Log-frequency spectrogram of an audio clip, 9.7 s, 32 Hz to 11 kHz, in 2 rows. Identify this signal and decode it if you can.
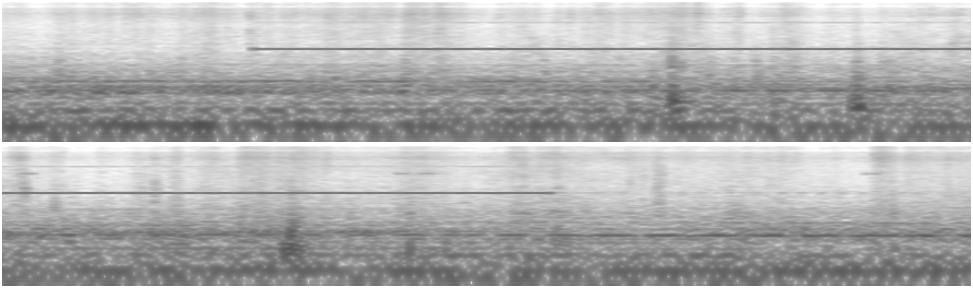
PSK31 (31.25 baud), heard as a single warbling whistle, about 1550 Hz, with the noise inside a bus.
